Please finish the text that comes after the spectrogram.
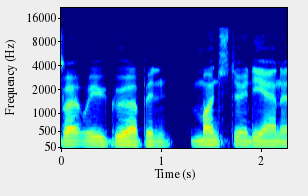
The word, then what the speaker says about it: Munster: but we grew up in Munster, Indiana.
